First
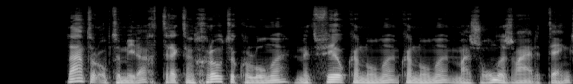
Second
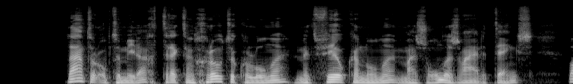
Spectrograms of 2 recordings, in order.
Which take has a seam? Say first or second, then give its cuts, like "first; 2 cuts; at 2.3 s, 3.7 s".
first; 1 cut; at 4.0 s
